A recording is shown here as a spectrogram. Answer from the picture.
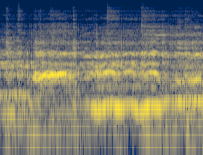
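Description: Live gospel band music with electric guitars, drums, keyboard and percussion, and a male lead voice singing, holding a wavering note in the middle.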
